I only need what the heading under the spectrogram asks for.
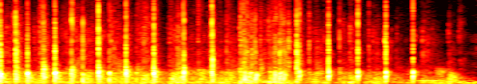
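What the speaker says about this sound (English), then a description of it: "let's give a round of applause to these guys and what they do" Audience applause at a special town board meeting, a dense run of sharp hand claps that stays steady and fairly loud for the full few seconds before thinning slightly at the end.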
